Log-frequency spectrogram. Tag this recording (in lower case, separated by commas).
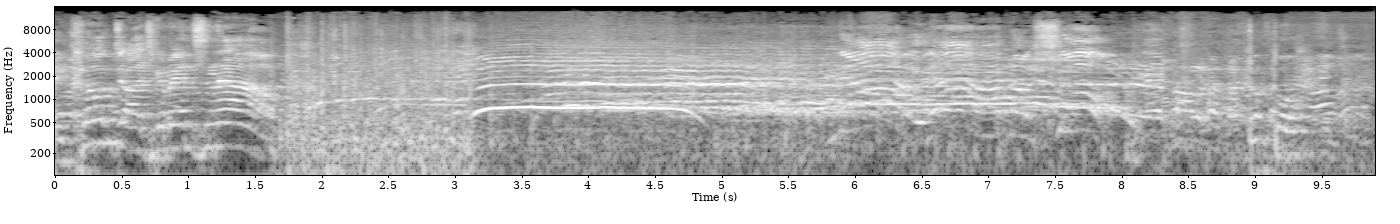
speech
